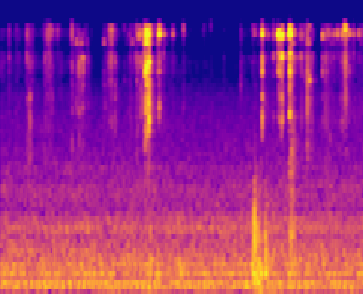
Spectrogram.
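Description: Faint metallic clinks and clicks of a piece of silver-tone costume jewelry being handled: one sharp click about two seconds in, and a small cluster of clicks around three and a half seconds in.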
